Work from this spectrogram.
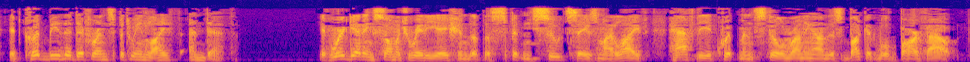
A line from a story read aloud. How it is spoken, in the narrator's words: Theo said sharply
